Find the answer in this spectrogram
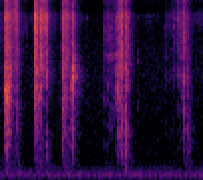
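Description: Tarot cards being handled as one is drawn from the deck and laid down: about five short, crisp clicks and snaps of card stock.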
